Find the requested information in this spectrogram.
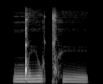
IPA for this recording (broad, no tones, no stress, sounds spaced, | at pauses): ŋ͡ǃ y w ǀʰ y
